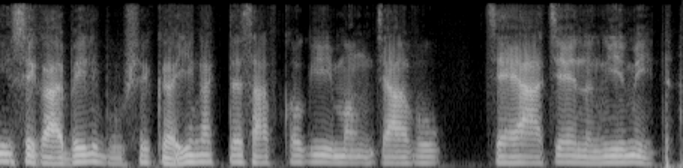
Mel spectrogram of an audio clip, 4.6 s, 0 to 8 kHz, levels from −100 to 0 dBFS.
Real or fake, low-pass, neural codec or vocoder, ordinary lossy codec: fake; 7.2 kHz; codec, 16 kHz in and 24 kHz out, 0.4 kbps, LongCat-Audio-Codec, fine tuned four codebook decoder; none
